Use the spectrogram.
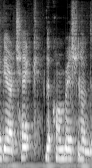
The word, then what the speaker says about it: gerçek: However, I've got words like gerçek. When I pronounce gerçek, this ek often sounds like an ik.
